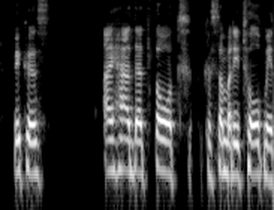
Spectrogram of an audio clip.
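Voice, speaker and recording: A woman with a German accent and a fairly low pitch talks at a fairly quick pace. The sound is dry and close with no echo, over a quiet background. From Germany (Hildesheim area, Lower Saxony). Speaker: designer. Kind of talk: interview.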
